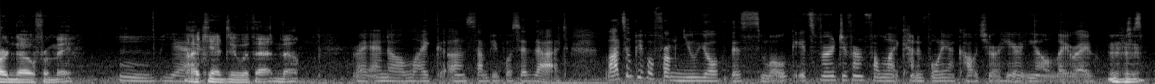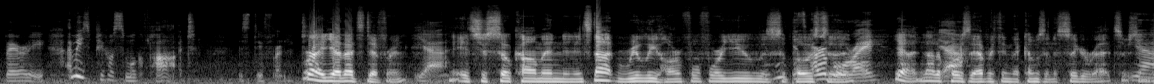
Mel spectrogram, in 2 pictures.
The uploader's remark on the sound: In The Car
